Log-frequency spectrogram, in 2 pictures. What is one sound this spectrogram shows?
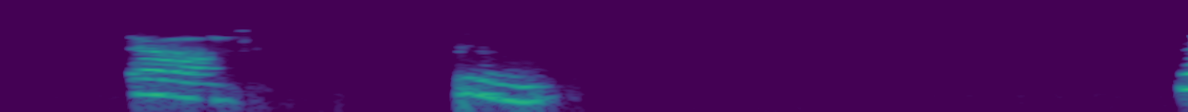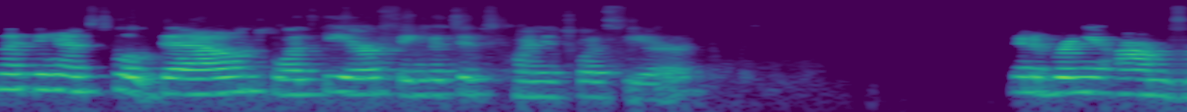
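A woman speaks calmly and slowly into a close microphone, with long pauses.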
